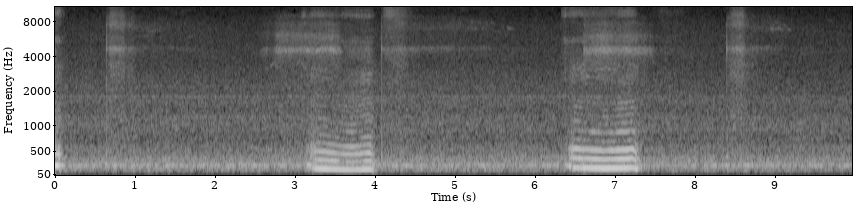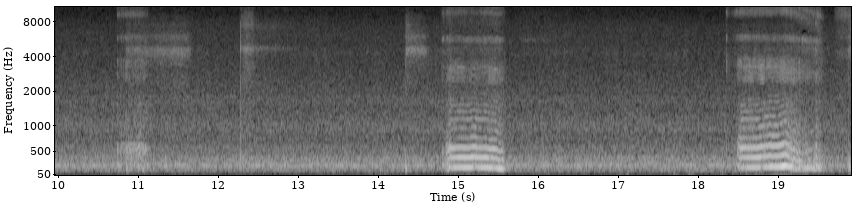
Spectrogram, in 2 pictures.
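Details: Male Boston Terrier snoring at bedtime in a quiet room: four deep, grating, buzzy snores, each under a second, repeating roughly every three to four seconds. Softer breaths and small rustles come between them.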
